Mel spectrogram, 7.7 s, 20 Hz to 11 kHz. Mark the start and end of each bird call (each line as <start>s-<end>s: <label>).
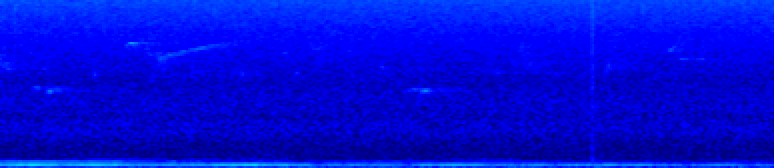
0.2s-0.8s: Blue Jay (Cyanocitta cristata)
3.8s-4.4s: Blue Jay (Cyanocitta cristata)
